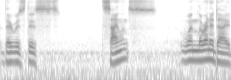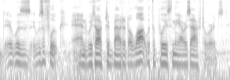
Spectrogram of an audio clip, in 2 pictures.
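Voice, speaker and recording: A man playing a somber character in an audio drama monologue, halting and deliberate. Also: on the low side, steady tone, a little mellow, slight background noise, lightly acted. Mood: somber, hesitant.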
